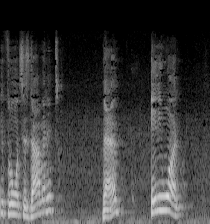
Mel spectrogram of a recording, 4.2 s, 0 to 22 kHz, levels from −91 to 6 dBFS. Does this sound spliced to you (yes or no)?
no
